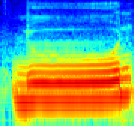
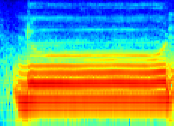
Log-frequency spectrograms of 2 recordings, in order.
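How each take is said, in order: First: The long vowel is held for two counts. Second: The long vowel is held for four counts. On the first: "dua harakat boleh" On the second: "Ataupun empat"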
